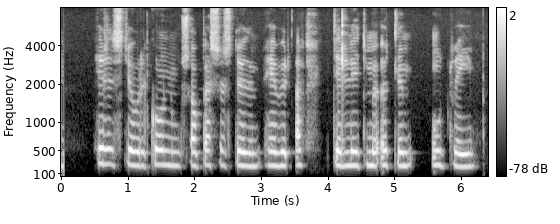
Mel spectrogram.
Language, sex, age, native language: Icelandic, male, 11, Icelandic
